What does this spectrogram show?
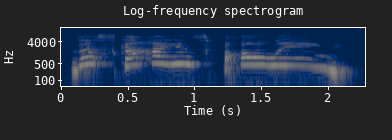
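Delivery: high, slow frightened chick voice; dawning panic, high and drawn out; little chick frightened to bits; scared thought. Acted. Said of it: "he thought".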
